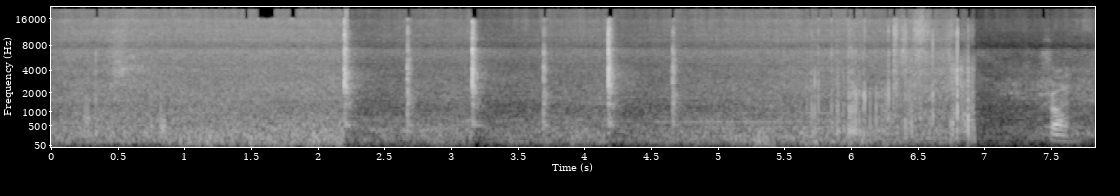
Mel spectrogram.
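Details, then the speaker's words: 1998 Isuzu Rodeo: sharp single solenoid clicks about twice a second with no cranking whir. The bendix gear extends toward the flywheel but the starter motor will not spin; failed starter. "that was the starter motor clicking bringing out the bendix which is the gear that connects to the flywheel um it's coming out but it will not spin"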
